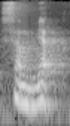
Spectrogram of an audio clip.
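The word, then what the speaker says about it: सम्यक्: not in samyak, because this phonetic structure of the word samyak demands that it must get pronounced, and hence ma should be written very clearly, samyak.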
